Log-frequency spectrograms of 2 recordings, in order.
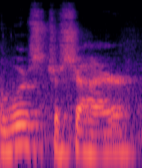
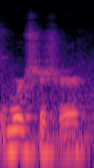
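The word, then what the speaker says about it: Worcestershire: the way of us the place is called werster Shire but the sauce is not pronounced that way even by the owners will say no it's worth sure sure you have to drop it out pretty so you said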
